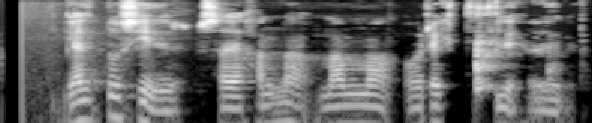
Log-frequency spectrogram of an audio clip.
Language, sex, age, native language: Icelandic, male, 13, Icelandic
